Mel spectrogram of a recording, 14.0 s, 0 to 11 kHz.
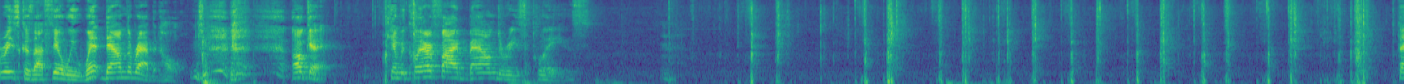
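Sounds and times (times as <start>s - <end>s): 
speech: 0.0s - 5.9s
tarot cards being shuffled: 6.7s - 14.0s.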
